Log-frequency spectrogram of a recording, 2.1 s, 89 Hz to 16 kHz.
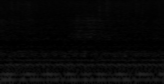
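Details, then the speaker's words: VW Polo after fixing a cylinder 1 misfire (code 16685 / P0301) that made the engine shake; the fault code cleared on its own and the engine now idles with a smooth, steady low hum, no stumbles or knocks. "just cleared on its own and we got a nice smooth idle smooth engine"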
